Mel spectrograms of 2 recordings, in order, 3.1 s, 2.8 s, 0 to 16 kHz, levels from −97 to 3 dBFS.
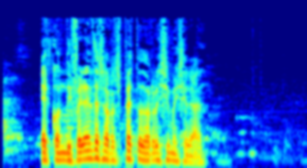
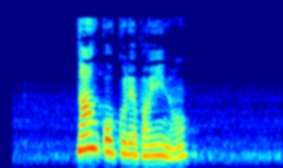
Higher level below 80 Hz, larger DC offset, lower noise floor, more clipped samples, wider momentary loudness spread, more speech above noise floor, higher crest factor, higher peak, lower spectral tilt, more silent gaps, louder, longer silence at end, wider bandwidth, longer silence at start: first, -50 dBFS vs -72 dBFS; neither; about the same, -65 dBFS vs -67 dBFS; neither; second, 10 LU vs 15 LU; about the same, 45 dB vs 46 dB; about the same, 18 dB vs 20 dB; about the same, -4 dBFS vs -4 dBFS; about the same, -7.5 dB/octave vs -6.5 dB/octave; neither; about the same, -20 LUFS vs -21 LUFS; about the same, 1.05 s vs 0.95 s; about the same, 11.5 kHz vs 11.5 kHz; second, 0.05 s vs 0.75 s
